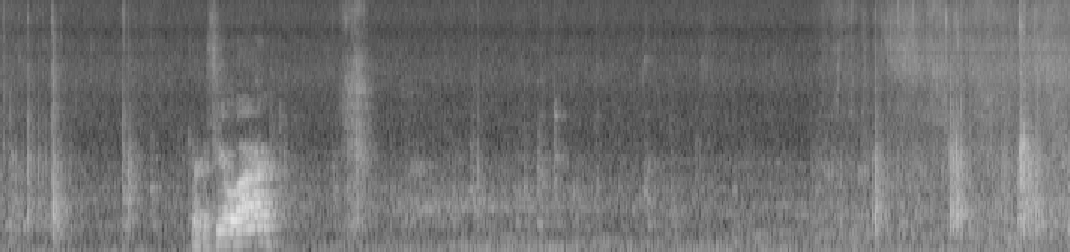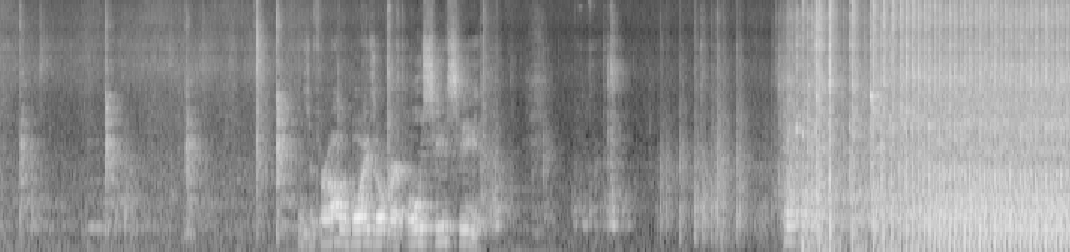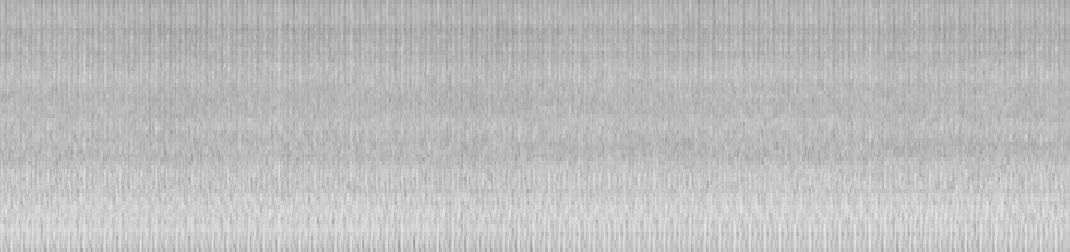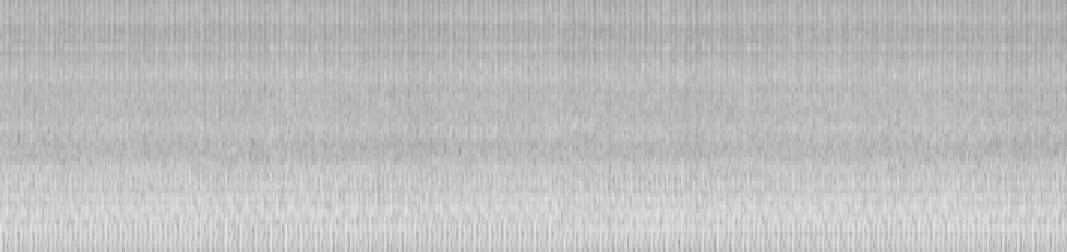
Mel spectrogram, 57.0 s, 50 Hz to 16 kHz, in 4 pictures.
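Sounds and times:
single-cylinder engine running: 24.6 - 57.0.

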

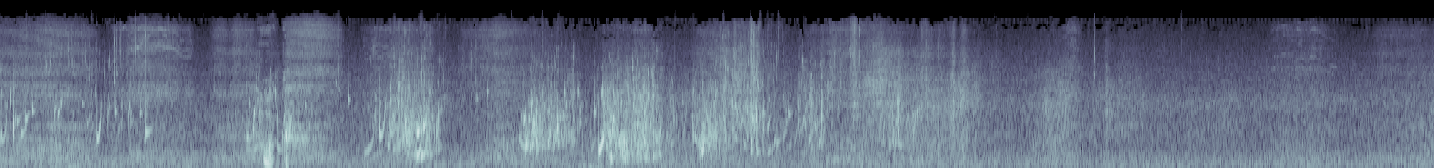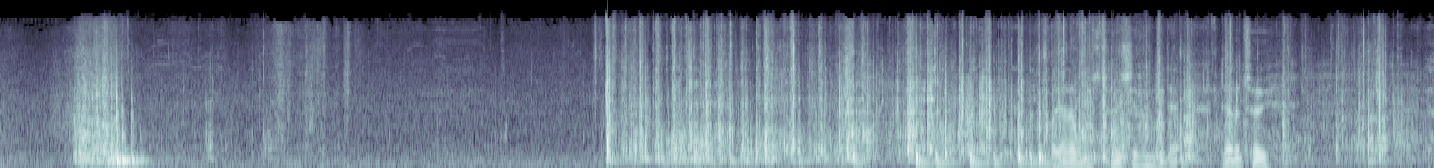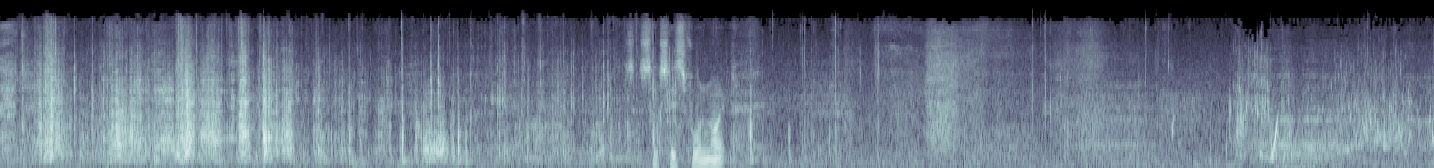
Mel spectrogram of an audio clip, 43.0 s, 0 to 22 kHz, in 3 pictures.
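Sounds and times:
water gurgling: 0.0 - 1.7, 2.4 - 8.4, 40.3 - 43.0
water splashing and sloshing: 0.0 - 9.9, 14.9 - 17.7, 20.3 - 43.0
crayfish scrabbling in plastic bin: 20.3 - 36.7.

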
